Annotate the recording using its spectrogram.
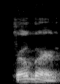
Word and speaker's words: Froberg: Froberg. That's right. Exactly how it's spelled.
